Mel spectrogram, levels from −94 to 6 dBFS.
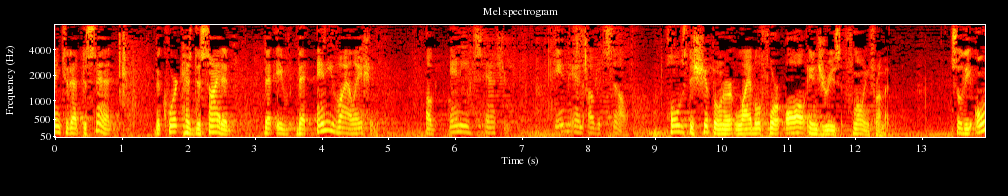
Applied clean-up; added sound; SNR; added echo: none; none; none; none.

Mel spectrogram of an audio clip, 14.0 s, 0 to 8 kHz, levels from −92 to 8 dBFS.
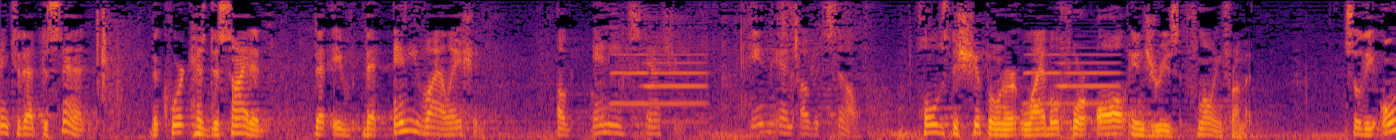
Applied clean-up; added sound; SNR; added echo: none; Wind instrument, woodwind instrument; 10 dB; none.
